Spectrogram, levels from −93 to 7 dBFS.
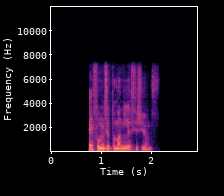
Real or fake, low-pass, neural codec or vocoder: fake; 7.2 kHz; codec, 16 kHz, 1 kbps, FunCodec, trained on Chinese and English, 50 frames a second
